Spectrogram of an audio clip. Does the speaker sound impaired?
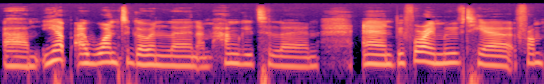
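No.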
